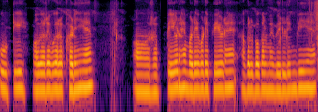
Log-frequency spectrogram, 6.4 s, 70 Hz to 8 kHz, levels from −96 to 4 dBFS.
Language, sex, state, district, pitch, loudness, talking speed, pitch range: Hindi, female, Chhattisgarh, Bastar, 185 Hz, -19 LUFS, 180 wpm, 180-195 Hz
